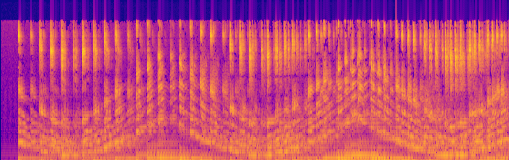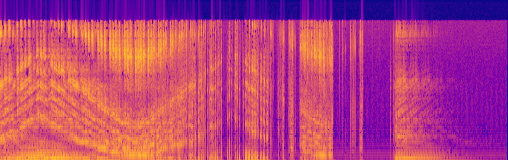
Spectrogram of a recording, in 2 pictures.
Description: All done live demonstrating how easy (and fun) it is to get some great riffs.
Arp till you drop...increasing the arp speed until the midi bus is packed out and the synth boms out.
